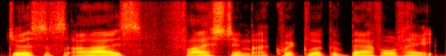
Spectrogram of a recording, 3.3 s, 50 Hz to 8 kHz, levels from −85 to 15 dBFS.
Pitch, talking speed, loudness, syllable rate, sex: 110 Hz, 180 wpm, -17 LUFS, 4.2 syllables/s, male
